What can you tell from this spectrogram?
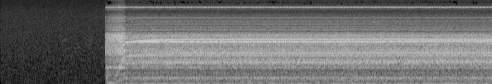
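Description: Drone's electric motors and propellers starting abruptly about a second and a half in, then running at a steady speed with a constant whine.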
